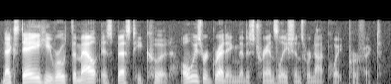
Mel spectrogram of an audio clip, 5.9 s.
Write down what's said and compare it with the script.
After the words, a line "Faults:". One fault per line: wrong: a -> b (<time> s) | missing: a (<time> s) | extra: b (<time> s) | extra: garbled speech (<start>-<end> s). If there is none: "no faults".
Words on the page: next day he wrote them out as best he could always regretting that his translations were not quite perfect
next day he wrote them out as best he could always regretting that his translations were not quite perfect
Faults:
no faults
